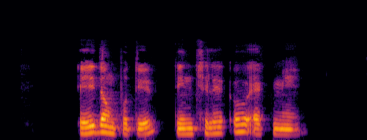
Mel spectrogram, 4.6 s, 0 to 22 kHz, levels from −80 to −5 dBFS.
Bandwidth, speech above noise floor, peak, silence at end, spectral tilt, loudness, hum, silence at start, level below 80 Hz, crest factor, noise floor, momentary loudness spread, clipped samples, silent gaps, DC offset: 7.8 kHz; 56 dB; -6 dBFS; 0.85 s; -6.5 dB/octave; -25 LUFS; none; 1 s; -66 dBFS; 22 dB; -80 dBFS; 8 LU; under 0.1%; none; under 0.1%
